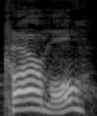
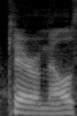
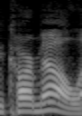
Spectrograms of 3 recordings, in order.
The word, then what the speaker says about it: Carmel: but it was actually a place called Mount Carmel, not Carmel or Caramel, some say. Some pronounce it even Carmel, like Carmel by the sea.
